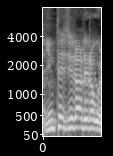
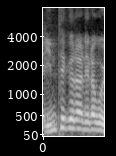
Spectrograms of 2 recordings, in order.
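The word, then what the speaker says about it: integral: 어 그 내가 아니야 인티지랄이라고 읽으면 안 돼. 인테그랄이라고 읽어야 돼라고 저번 시간에 얘기했거든.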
